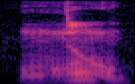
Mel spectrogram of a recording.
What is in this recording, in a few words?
short voyels arabic alphabet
